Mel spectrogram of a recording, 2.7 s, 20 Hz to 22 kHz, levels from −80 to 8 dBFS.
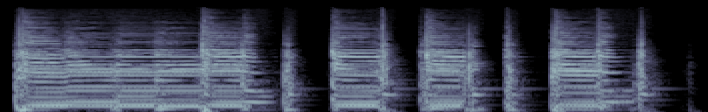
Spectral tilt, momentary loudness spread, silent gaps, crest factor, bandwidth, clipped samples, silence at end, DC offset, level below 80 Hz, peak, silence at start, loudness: -2.5 dB/octave; 3 LU; none; 18 dB; 17 kHz; under 0.1%; 0.2 s; under 0.1%; -44 dBFS; 0 dBFS; 0.05 s; -16 LUFS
